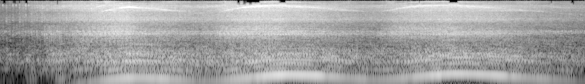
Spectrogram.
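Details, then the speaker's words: Toyota Hilux after alternator repair (worn bearing): three clean rev-ups and drops, tone rising and falling smoothly with no whine or growl from the belt end; noise gone. "So, ayun, wala na yung ingay. Rev! So, wala na yung ingay niya mga bossing."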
